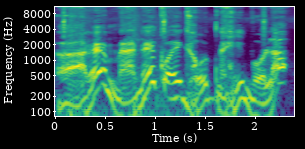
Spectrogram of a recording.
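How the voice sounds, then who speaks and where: A man's voice: medium pitch, wildly swooping pitch, takes it slowly, a little mellow, full character voice. A man playing an evasive, blustering village headman in a Hindi cartoon story, hemming and stalling as he talks. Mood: evasive, irritable. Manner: hemming and hesitant, with stalling filler sounds. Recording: music under the voice.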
